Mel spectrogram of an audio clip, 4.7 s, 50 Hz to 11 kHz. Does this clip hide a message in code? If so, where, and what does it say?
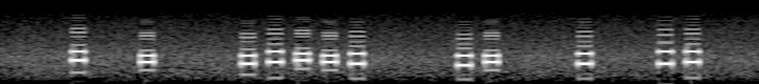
Yes: DTMF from 0.4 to 4.4 s, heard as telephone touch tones, dialled by machine, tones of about 90 ms. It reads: # 7 49075 17 5 69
